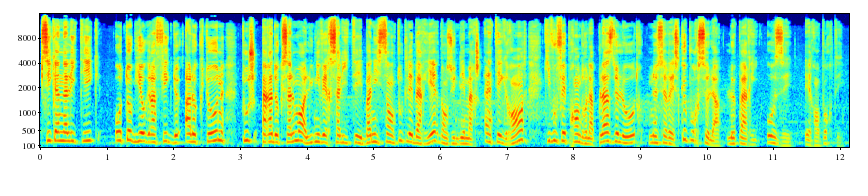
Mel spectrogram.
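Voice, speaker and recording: A man narrates a report from a prepared script. His voice sits fairly high for a male narrator, and a light layer of noise runs behind it. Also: expressive, fairly quick, few pauses.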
